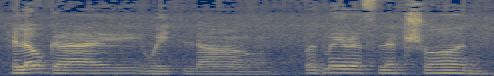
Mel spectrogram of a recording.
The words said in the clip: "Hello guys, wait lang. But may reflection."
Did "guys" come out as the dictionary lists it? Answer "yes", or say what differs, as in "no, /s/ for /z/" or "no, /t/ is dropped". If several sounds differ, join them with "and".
no, /z/ is dropped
